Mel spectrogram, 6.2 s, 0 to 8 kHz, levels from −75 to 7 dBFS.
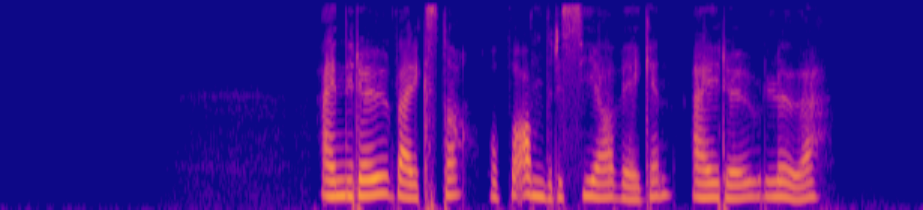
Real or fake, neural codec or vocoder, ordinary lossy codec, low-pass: fake; vocoder, 22.05 kHz, 80 mel bands, WaveNeXt; none; 7.2 kHz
